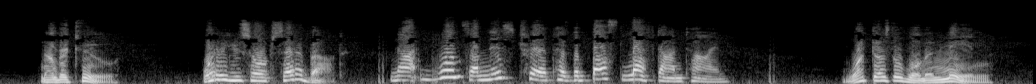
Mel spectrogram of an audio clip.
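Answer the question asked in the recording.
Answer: The bus has always left late on this trip.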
